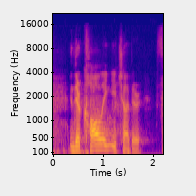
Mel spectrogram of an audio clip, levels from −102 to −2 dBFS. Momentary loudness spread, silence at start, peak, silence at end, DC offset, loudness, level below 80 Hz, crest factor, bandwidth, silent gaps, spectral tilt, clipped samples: 14 LU; 0 s; -8 dBFS; 0 s; 0.1%; -25 LUFS; -58 dBFS; 18 dB; 14 kHz; none; -6 dB/octave; under 0.1%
